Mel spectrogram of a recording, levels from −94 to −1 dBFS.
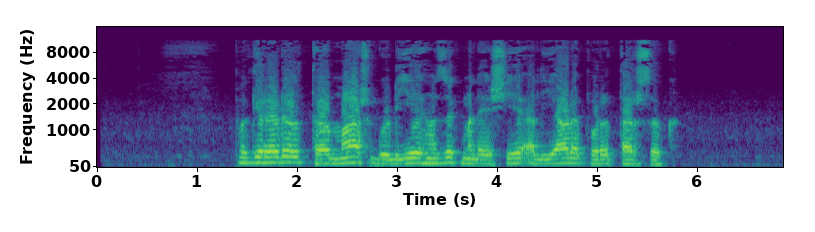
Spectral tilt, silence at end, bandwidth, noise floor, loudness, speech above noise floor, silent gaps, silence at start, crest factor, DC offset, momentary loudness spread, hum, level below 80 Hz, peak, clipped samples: -6.5 dB/octave; 1.05 s; 11.5 kHz; -59 dBFS; -19 LUFS; 40 dB; none; 1.4 s; 16 dB; under 0.1%; 7 LU; none; -52 dBFS; -6 dBFS; under 0.1%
